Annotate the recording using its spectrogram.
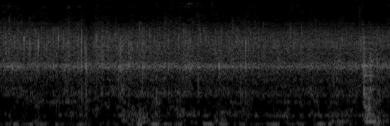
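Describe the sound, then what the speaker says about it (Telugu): Onions frying in a pan after salt has been added, a steady close sizzle and crackle running throughout with occasional small pops and light stirring scrapes. "ఉల్లిపాయలు వేగిపోయినాయండి."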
